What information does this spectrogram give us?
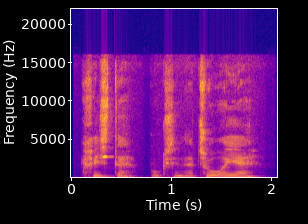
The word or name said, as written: crista buccinatoria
